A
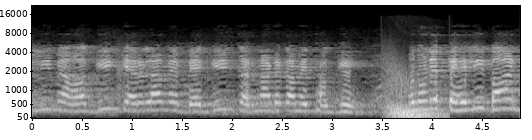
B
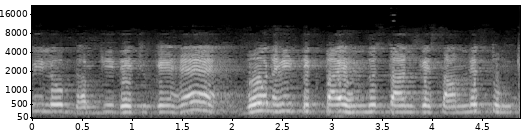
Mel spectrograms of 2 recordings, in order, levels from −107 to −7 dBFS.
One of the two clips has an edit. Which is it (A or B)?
A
